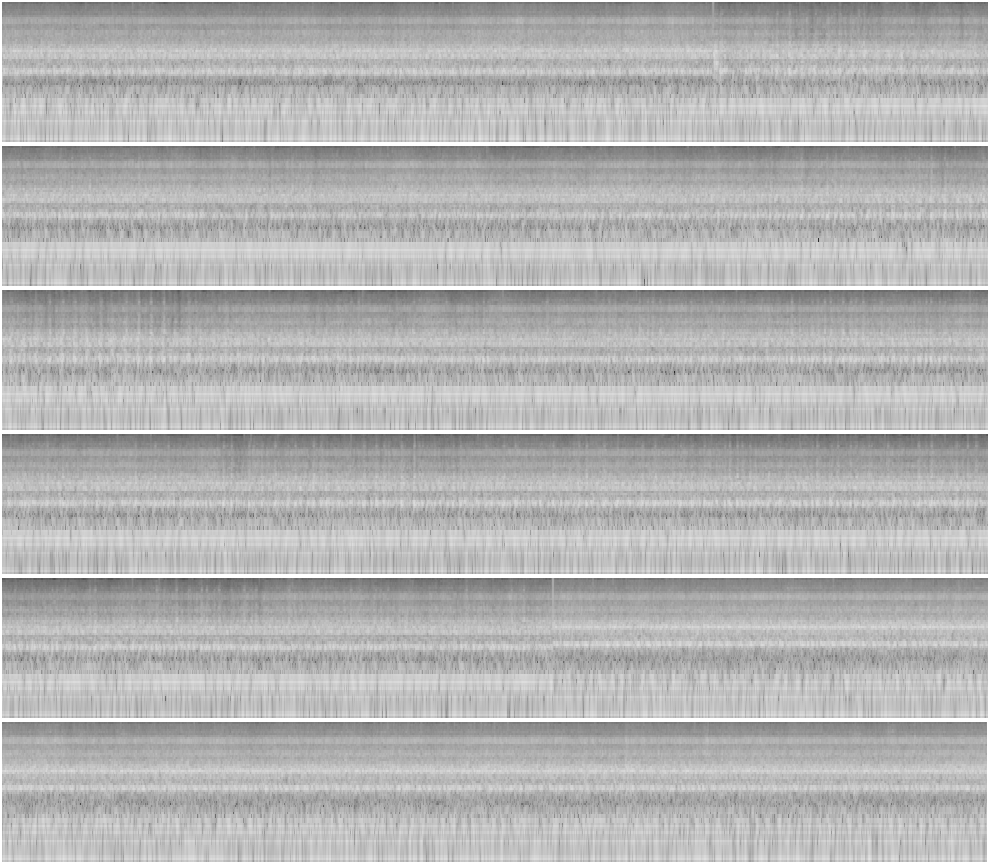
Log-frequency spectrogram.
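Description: Cruiser motorcycle engine running at a steady cruising speed, heard from the bike itself with road and wind noise. The engine note shifts abruptly twice, about a few seconds in and again about three-quarters of the way through.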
